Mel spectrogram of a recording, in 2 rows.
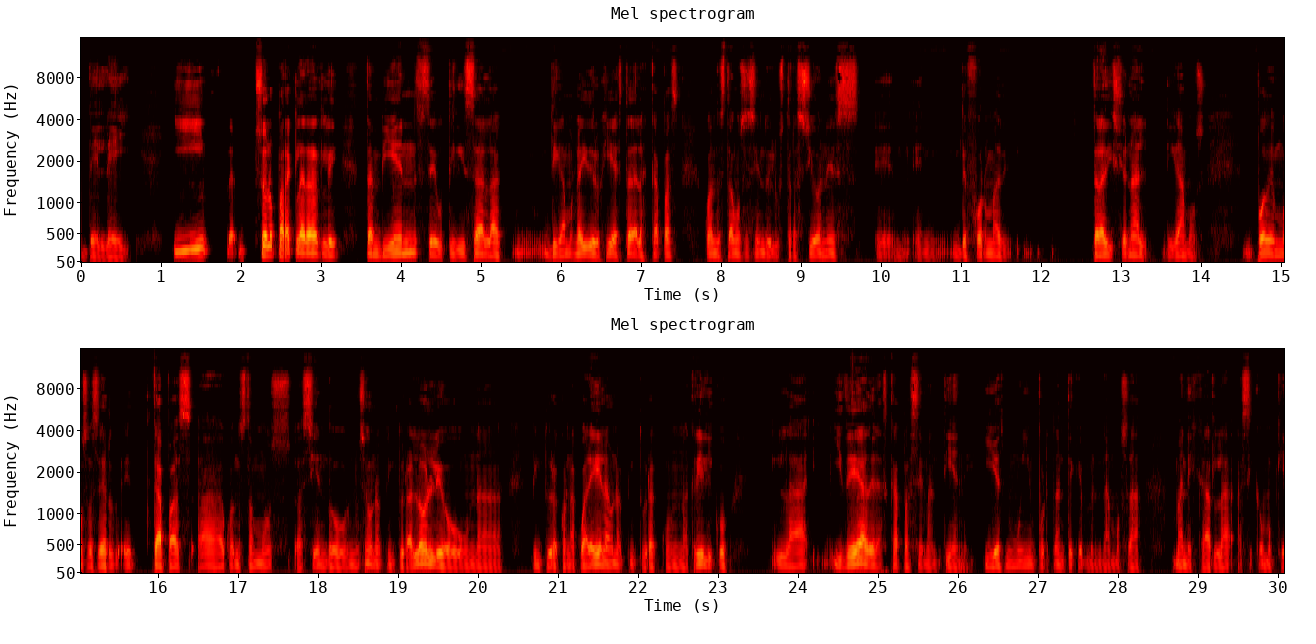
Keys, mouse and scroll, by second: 0.1-2.4 drag.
